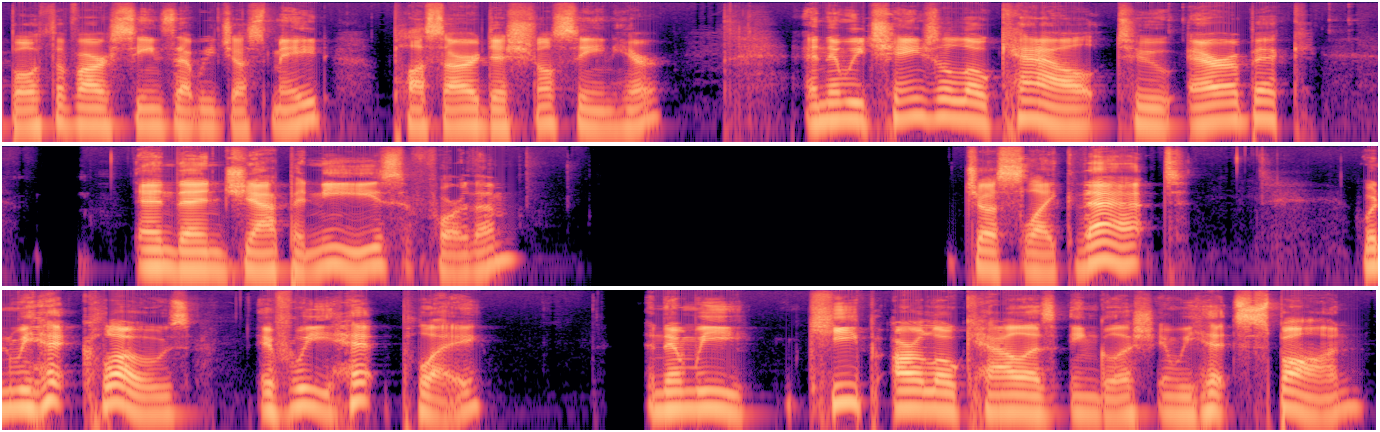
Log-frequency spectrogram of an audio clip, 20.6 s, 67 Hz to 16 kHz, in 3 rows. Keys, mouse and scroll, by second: 4.4 click, 5.9 click, 6.8 click, 7.4-9.0 scroll down 33, 9.3 scroll, 9.5-10.5 scroll down 22, 10.5 scroll up 3, 10.9 scroll down 2, 11.1 scroll, 11.8 click, 13.9 click, 15.6 click, 18.3 click, 20.1 click.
